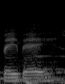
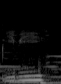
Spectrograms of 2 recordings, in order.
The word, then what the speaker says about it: Bebe: I pronounce Bebe as like how I just said it, Bebe. I know some people say BB, but in my head it's always been Bebe.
